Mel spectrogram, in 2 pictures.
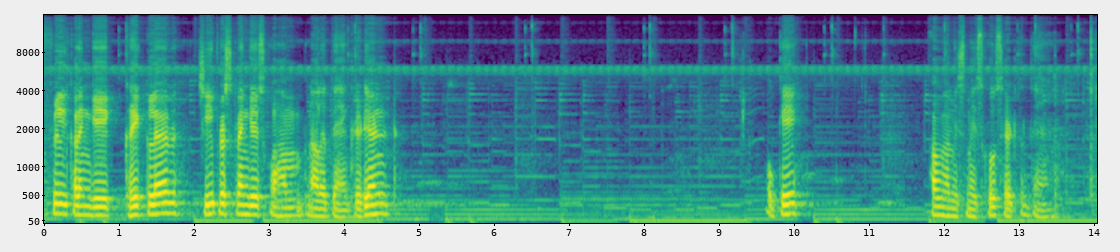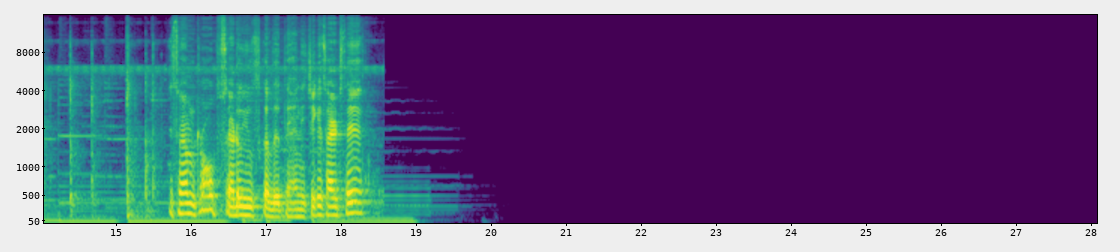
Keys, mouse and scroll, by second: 1.8 click, 3.1 g, 4.8 click, 14.5 click, 18.8 click, 22.7 click, 23.5 KP_5, 23.6 KP_Enter, 25.0 click, 25.4 KP_4, 25.5 KP_Enter, 26.3 click, 26.8 scroll down 1, 27.0 click.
